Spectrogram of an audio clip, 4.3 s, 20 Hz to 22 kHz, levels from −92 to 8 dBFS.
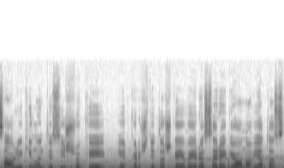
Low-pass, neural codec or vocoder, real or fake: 14.4 kHz; none; real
